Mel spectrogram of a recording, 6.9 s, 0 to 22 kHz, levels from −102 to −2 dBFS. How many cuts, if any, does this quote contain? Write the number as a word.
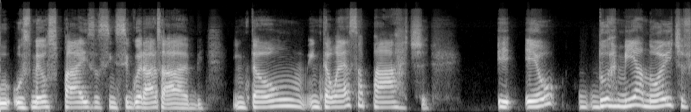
one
